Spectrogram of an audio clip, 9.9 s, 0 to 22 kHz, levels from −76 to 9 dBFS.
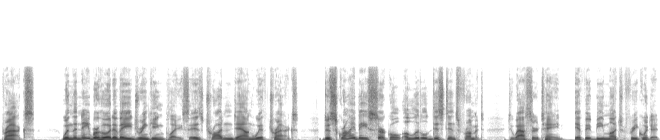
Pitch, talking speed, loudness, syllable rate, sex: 125 Hz, 165 wpm, -19 LUFS, 5.0 syllables/s, male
